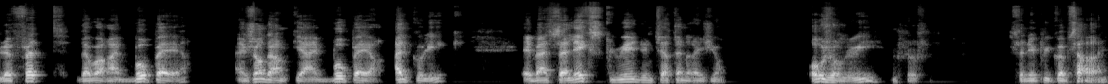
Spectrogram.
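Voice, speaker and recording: A man at a very slow pace, with long, frequent pauses and very wide pitch swings. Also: fairly low pitch for a man. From Brittany, France. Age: 70s. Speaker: retired gendarme. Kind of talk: interview. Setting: online live show. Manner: hesitant, many fillers.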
